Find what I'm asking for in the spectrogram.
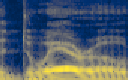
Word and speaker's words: Douro: If you go north, the Douro, how I believe you pronounce it in Portuguese, but the Douro River, which goes through Spain and Portugal, the north.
